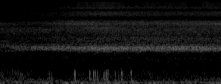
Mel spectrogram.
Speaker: I do have another leak here. I plumbed it directly into my sandblasting cabinet and where the hose attaches on the inside.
